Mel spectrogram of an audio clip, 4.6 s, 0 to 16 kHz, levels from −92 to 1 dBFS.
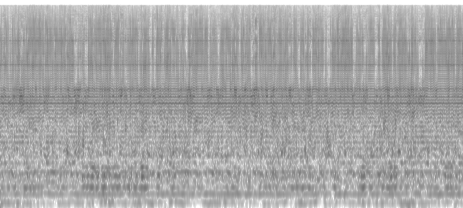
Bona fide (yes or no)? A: no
